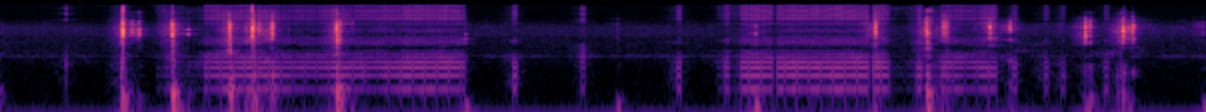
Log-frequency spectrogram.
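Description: Computer keyboard keystrokes and a few mouse clicks, as scattered sharp clicks. Twice, about a second in and again around four seconds in, a steady hum sounds for about a second.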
